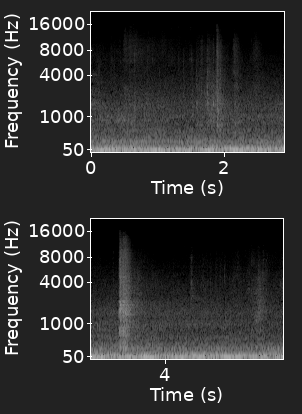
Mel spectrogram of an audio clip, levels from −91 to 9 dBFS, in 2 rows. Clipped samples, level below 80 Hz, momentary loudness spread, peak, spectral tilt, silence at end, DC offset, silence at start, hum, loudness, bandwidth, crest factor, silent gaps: under 0.1%; -34 dBFS; 5 LU; -18 dBFS; -5.5 dB/octave; 0 s; under 0.1%; 0 s; none; -38 LUFS; 11.5 kHz; 16 dB; none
